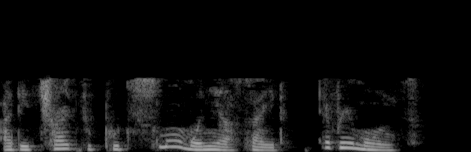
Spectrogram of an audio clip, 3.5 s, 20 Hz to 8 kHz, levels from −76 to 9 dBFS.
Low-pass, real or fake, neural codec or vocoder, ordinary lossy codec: 7.2 kHz; real; none; AAC, 16 kbps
